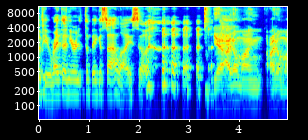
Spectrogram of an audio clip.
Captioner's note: laughs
